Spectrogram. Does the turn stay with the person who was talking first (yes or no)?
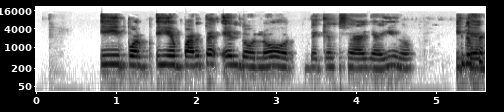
yes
